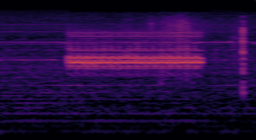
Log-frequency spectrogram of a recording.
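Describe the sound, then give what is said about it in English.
A car phone rings while the car is being driven, giving one steady electronic tone about a second long over a low hum, followed by a short faint click. “As Bill drives along, his car phone rings.”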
